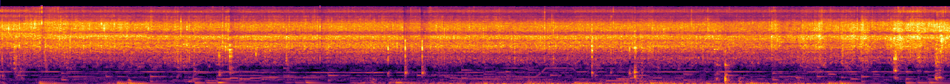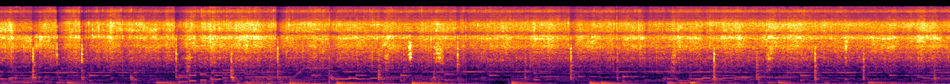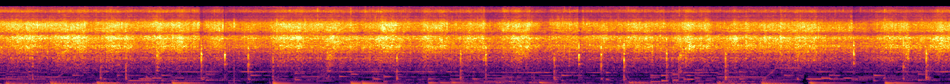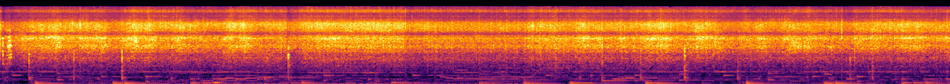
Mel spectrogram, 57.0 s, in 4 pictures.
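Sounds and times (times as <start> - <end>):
vegetables sizzling in oil: 0.0 - 57.0
wooden spatula scraping a pan: 5.4 - 48.8.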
